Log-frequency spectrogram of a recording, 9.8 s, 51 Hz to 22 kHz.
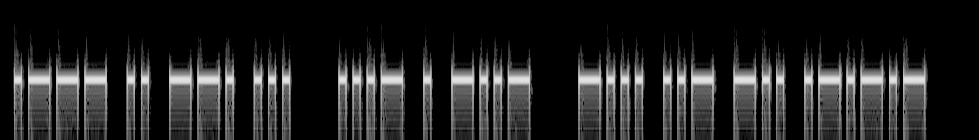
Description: Morse code, heard as a keyed tone, about 17 wpm, 700 Hz. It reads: JIGS VEX BUD.
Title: Pangram Challenge v2 - 17wpm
